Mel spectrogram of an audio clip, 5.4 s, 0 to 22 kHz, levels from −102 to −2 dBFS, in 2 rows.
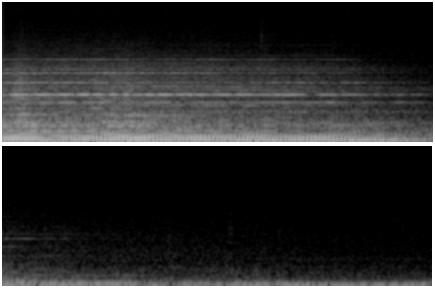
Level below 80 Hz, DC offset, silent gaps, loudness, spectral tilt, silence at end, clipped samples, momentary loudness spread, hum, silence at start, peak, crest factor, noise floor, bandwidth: -42 dBFS; under 0.1%; none; -41 LUFS; -7.5 dB/octave; 0 s; under 0.1%; 22 LU; none; 0 s; -26 dBFS; 16 dB; -60 dBFS; 5.4 kHz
